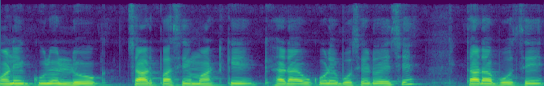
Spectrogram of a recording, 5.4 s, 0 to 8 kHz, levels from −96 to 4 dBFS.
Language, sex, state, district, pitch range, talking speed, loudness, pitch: Bengali, male, West Bengal, Malda, 125-135 Hz, 120 wpm, -17 LUFS, 130 Hz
